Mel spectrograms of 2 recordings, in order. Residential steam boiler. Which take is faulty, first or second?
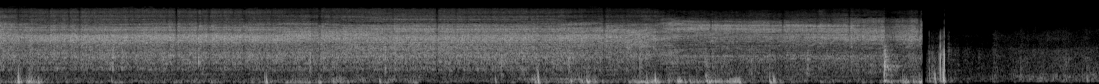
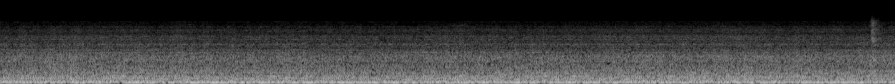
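first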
